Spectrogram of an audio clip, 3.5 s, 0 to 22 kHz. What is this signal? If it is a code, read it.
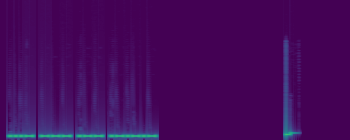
Morse code, heard as a keyed tone, about 41 wpm, 700 Hz. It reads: VOW.
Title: Pangram Challenge v2 - 45wpm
